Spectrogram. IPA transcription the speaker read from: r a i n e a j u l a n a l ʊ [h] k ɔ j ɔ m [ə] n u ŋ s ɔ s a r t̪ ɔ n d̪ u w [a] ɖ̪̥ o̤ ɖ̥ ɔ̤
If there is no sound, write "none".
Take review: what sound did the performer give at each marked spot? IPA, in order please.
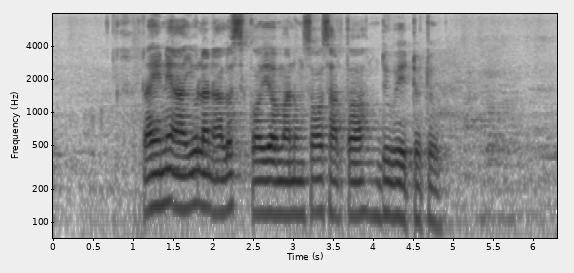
s, a, e

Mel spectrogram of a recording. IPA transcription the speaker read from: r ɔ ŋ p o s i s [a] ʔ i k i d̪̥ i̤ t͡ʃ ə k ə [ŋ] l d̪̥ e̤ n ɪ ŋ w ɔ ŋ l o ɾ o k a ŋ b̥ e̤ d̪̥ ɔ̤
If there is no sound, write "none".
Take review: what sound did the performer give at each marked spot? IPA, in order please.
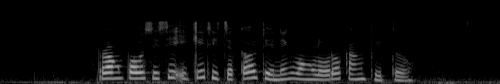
i, none

